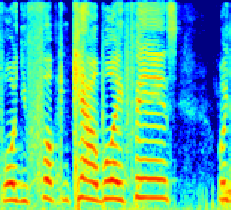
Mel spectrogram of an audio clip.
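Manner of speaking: tearful, cracking voice. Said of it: "his voice is cracking and everything".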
